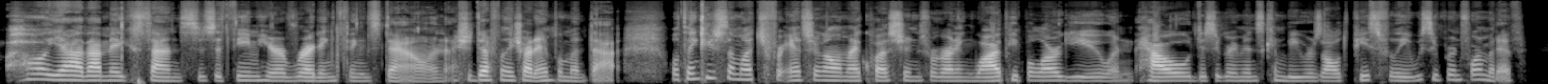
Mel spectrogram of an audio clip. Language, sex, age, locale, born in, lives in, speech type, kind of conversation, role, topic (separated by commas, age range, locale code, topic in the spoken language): English, female, 18-19, en-US, United States, United States, read, expert-assistant, asker, Why do people argue, and how can disagreements be resolved peacefully?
